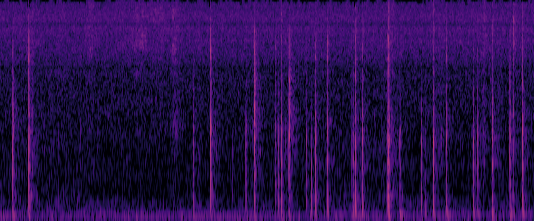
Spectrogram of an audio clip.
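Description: Fingertips and nails tap and lightly scratch across the flat glass front of a framed octopus print. Quiet, sharp clicks arrive sparsely at first, then in quicker clusters, each dying away almost instantly. A faint steady low hum sits underneath.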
